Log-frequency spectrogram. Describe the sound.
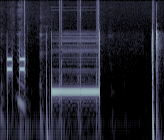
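Telephone dialing tones as a call is placed to a customer service line: two short dual-pitch beeps, then a steady tone held for about a second, a pause of silence, and a brief harsh burst at the end.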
